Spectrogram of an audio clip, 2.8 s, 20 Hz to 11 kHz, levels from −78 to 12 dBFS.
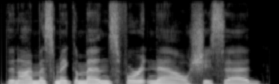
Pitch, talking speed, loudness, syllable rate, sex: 230 Hz, 215 wpm, -14 LUFS, 4.4 syllables/s, female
